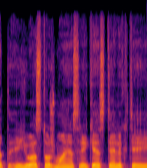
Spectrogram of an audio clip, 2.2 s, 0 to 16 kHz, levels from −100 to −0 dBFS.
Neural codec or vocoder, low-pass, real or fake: vocoder, 44.1 kHz, 128 mel bands every 512 samples, BigVGAN v2; 14.4 kHz; fake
